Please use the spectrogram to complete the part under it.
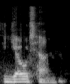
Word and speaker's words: Jotun: And on Xbox Game Pass, they have Enter the Gungeon, Bad North, Jotun Edition, Dirt Rally 2.0, and Killer Instinct Definitive Edition up available now. – I think it's Jotun. I think the J's are pronounced as a Y.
